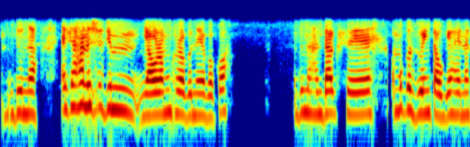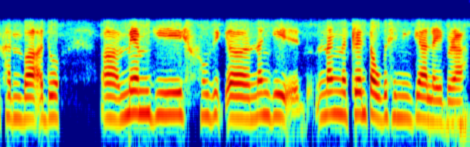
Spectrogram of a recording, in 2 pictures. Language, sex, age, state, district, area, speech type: Manipuri, female, 18-30, Manipur, Senapati, rural, conversation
